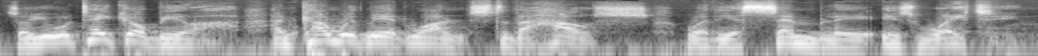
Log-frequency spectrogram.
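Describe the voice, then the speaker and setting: A man's voice: mid-range voice, normal speed, voice pushed up, lightly acted. A man voicing a ghostly samurai messenger in a storybook tale, formal and commanding. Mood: formal, reassuring. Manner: loud, formal, commanding calls. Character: ghostly samurai retainer, commanding, menacing deep-voiced stranger.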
